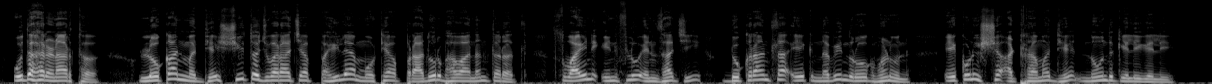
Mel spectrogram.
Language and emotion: Marathi, neutral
